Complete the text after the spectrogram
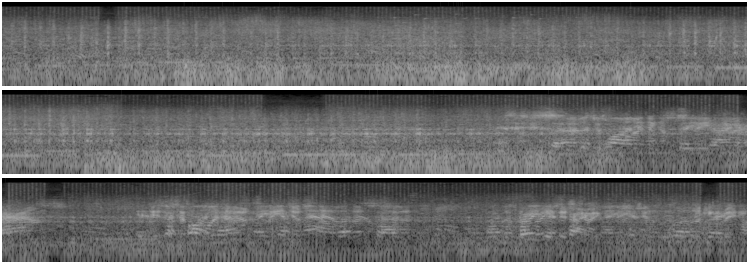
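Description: A steam traction engine chuffs as it rolls backward.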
